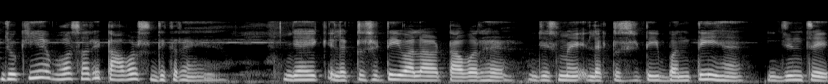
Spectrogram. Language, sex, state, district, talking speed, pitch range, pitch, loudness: Hindi, female, Uttar Pradesh, Jyotiba Phule Nagar, 145 wpm, 185-220 Hz, 200 Hz, -17 LUFS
